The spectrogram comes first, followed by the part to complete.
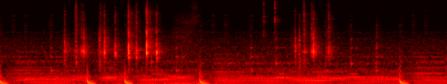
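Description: Typing on a computer keyboard in two short bursts of key clicks, the first about a second in and the second about three seconds in.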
